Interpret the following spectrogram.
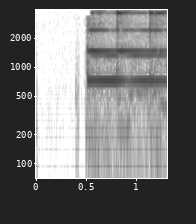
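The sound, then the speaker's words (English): A boxing ring bell at a Matchroom Boxing heavyweight event rings out loud after a brief silence, a bright metallic clang that keeps ringing with a couple of quick repeated strikes. “At the sound of the bell, your third man in the ring from Oxy, referee Lee Every.”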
